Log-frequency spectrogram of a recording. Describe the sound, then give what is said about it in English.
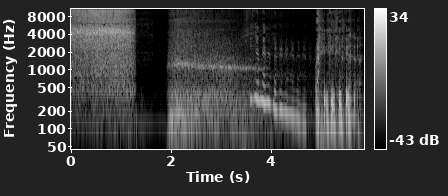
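A voice imitates a cartoon cat sleeping: a long noisy inhale, then a wheezy, whistling exhale that slides downward and breaks into a fluttering, snoring rattle, fairly loud. “That's how a cartoon cat sleeps.”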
